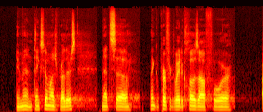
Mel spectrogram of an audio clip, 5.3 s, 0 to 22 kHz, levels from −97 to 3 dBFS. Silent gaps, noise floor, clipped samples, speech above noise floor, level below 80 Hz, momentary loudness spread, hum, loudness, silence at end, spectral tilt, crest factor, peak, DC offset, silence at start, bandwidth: none; -67 dBFS; under 0.1%; 43 dB; -70 dBFS; 12 LU; none; -24 LUFS; 0.6 s; -3.5 dB/octave; 20 dB; -6 dBFS; under 0.1%; 0.35 s; 17.5 kHz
